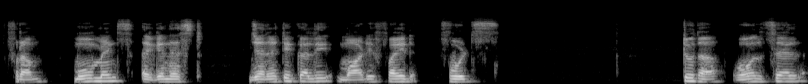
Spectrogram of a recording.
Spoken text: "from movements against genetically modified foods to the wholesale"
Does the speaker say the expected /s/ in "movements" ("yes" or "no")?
yes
